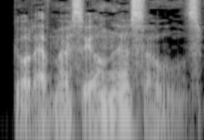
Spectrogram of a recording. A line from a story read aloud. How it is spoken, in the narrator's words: Fitzjames muttered under his breath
